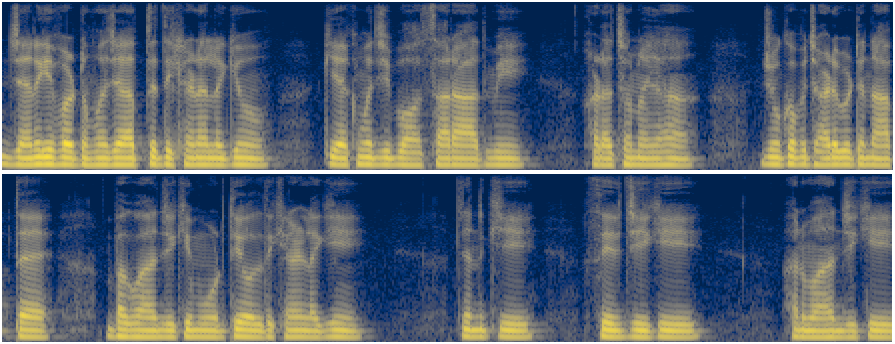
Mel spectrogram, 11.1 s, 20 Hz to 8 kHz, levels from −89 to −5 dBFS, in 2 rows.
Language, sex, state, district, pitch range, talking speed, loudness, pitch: Hindi, male, Uttarakhand, Uttarkashi, 115-120 Hz, 190 wpm, -17 LUFS, 115 Hz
